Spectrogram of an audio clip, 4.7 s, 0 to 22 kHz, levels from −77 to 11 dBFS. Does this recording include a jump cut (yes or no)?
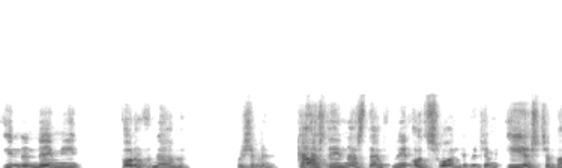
yes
